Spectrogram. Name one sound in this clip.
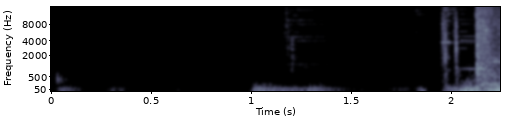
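A game menu gives a short chime.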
